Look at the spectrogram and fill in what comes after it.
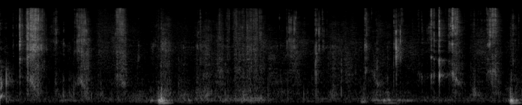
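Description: A person biting into and chewing fried wonton-chip nachos, close to the microphone: a bite right at the start, then a run of sharp, crisp crunches as the chips are chewed.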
